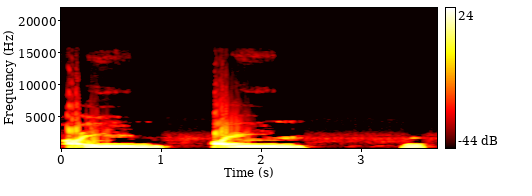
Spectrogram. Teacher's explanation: কণ্ঠনালীর মাঝখান হতে উচ্চারিত হয় আইন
